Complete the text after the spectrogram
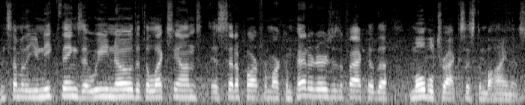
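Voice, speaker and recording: A man with a high pitch talks at a fairly quick pace and fairly even intonation. The sound is dry with no echo, though noticeable background noise is present. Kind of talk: interview answer. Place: hall. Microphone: handheld.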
